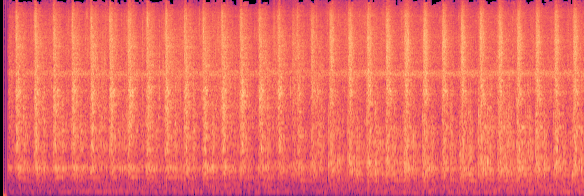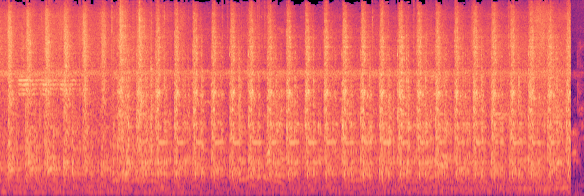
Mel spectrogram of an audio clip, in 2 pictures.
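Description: Belt-driven electric chaff cutter chopping green grass and straw: its flywheel blades slice the fed fodder in a rapid, even run of sharp chopping strikes over the steady hum of the running machine.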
